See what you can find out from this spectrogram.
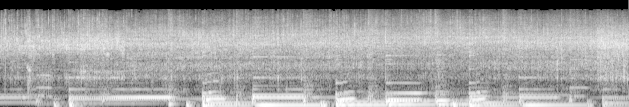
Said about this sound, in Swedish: Jag steker min kycklinglår i en gryta.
